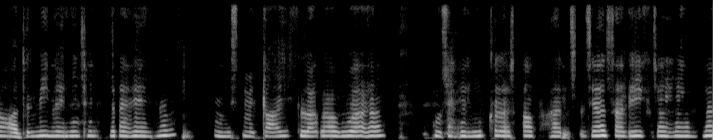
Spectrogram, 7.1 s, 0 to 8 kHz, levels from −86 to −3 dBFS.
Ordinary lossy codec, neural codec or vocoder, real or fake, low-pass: none; codec, 16 kHz, 4 kbps, FunCodec, trained on Chinese and English, 50 frames a second; fake; none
